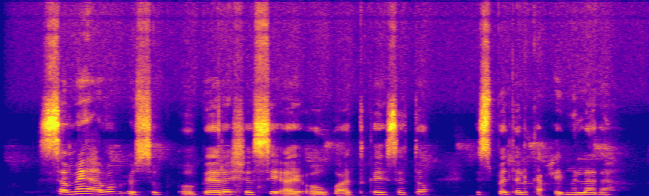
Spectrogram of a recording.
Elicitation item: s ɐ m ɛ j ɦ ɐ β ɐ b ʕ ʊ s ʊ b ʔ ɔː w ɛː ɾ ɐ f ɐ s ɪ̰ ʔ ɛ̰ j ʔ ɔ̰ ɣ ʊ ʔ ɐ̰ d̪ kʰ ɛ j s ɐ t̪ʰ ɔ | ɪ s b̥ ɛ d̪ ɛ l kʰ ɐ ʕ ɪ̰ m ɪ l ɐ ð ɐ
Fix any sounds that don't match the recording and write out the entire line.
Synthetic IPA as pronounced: s ɐ m ɛ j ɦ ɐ β ɐ b ʕ ʊ s ʊ b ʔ ɔː b ɛː ɾ ɐ ʃ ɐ s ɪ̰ ʔ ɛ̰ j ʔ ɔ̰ ɣ ʊ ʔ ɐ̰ d̪ kʰ ɛ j s ɐ t̪ʰ ɔ | ɪ s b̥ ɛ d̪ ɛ l kʰ ɐ ʕ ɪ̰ m ɪ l ɐ ð ɐ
